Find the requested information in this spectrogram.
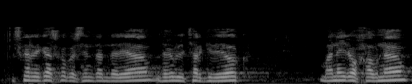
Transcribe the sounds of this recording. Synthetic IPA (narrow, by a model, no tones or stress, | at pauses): e̞skerikasko̞pɾe̞se̞nt̪ant̪eɾeale̞ɣeβlet͡saɾkið̞eok | manajɾo̞ʝawna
